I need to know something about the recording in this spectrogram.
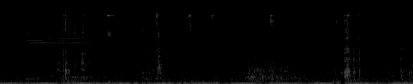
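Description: Faint, scattered small clicks and light clinks over a steady low hum, close to silence.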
